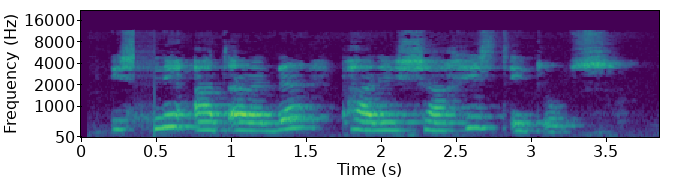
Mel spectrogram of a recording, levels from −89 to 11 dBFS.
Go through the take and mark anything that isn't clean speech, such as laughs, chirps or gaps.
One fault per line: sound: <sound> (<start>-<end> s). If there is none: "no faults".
sound: dropout (0.3-0.5 s)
